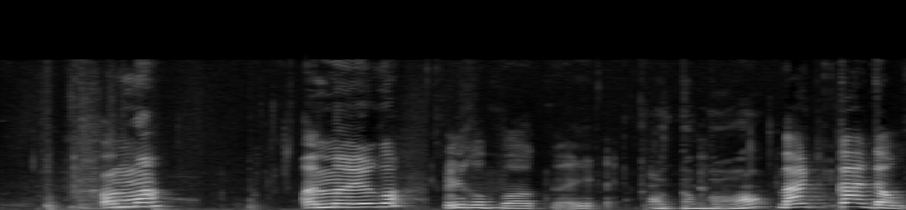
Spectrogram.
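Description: A small child speaks in a high voice.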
